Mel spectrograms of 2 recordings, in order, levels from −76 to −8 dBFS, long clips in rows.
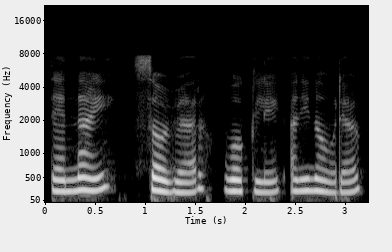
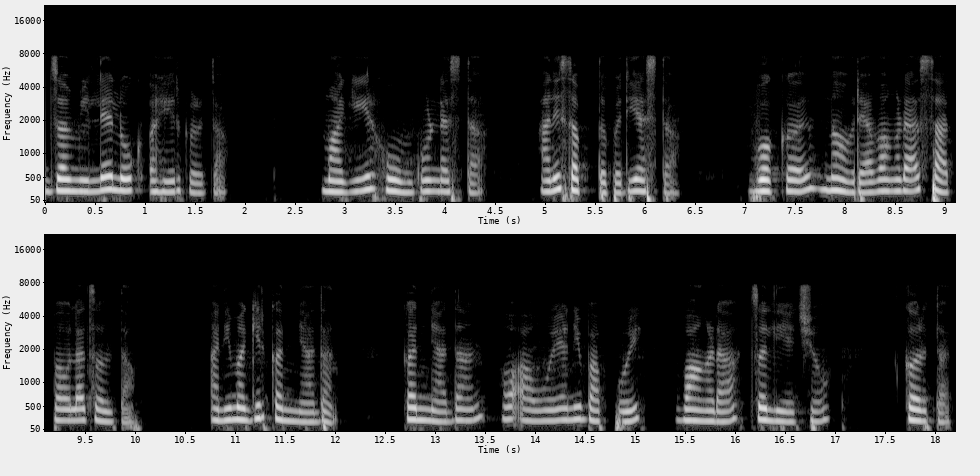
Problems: low volume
